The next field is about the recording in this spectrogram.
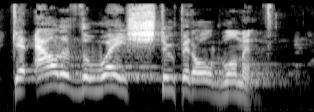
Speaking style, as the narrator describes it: a boy who shouted

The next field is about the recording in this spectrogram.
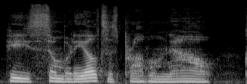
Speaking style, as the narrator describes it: Clyde had muttered with relief

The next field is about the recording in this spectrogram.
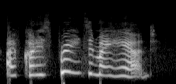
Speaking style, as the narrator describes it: Jackie screamed

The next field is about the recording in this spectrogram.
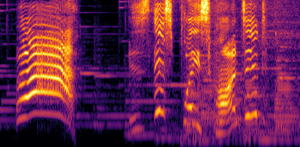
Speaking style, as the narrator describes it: screamed

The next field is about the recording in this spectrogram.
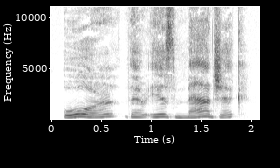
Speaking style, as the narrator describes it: the ring said

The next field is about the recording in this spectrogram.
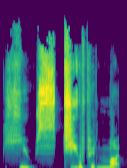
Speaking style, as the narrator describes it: Remus snarled

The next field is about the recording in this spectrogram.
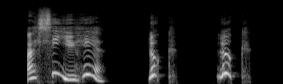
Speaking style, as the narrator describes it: cried she

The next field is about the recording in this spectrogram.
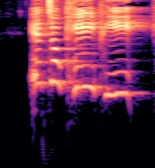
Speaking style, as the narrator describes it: shouted Dad

